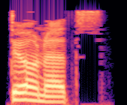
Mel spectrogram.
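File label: "donuts", British English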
